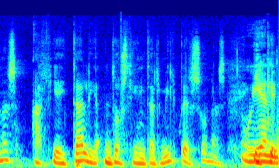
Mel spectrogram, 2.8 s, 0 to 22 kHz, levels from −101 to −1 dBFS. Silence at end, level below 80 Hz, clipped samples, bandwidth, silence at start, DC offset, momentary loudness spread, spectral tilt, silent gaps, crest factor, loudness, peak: 0 s; -50 dBFS; under 0.1%; 10 kHz; 0 s; under 0.1%; 12 LU; -8 dB/octave; none; 18 dB; -27 LUFS; -6 dBFS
